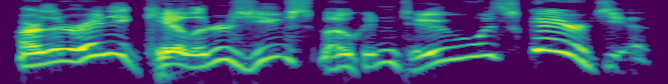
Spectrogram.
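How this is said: It is read in a put-on pirate voice.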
